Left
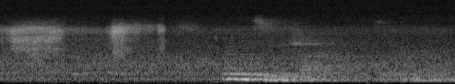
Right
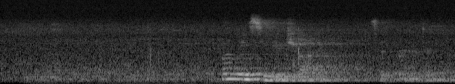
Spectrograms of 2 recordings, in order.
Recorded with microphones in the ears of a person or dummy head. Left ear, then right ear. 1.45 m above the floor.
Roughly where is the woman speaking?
Right.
